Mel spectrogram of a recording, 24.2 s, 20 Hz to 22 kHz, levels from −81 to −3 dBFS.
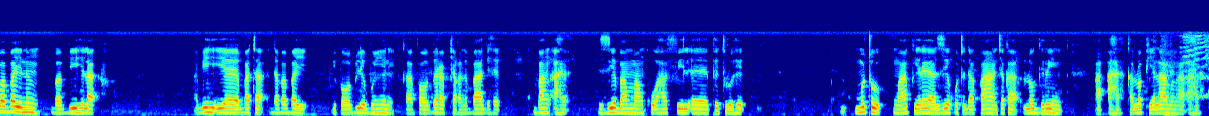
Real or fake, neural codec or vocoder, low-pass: real; none; 7.2 kHz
